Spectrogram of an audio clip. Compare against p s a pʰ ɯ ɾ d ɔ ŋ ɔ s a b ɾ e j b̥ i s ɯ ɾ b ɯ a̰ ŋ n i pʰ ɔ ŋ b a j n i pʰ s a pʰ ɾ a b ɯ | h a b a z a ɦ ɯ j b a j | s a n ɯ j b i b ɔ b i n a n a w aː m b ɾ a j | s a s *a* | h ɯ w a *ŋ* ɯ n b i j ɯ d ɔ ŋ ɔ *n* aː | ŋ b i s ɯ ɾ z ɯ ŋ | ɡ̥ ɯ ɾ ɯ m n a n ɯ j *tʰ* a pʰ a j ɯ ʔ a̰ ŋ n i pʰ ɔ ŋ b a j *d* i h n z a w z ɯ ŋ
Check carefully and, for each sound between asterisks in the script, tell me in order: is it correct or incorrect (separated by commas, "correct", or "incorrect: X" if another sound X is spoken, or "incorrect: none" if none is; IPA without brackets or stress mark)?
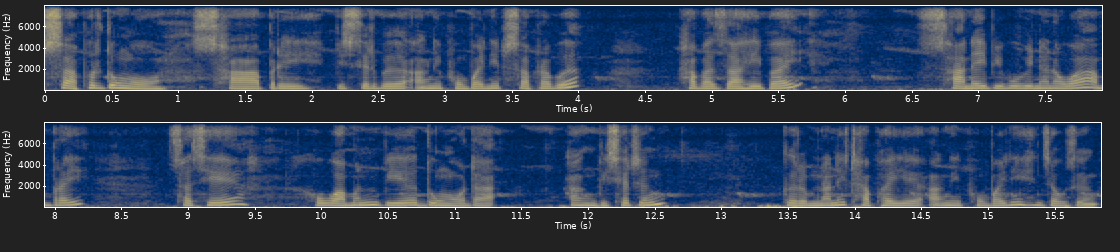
incorrect: e, incorrect: m, incorrect: d, correct, incorrect: n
